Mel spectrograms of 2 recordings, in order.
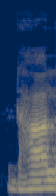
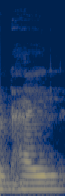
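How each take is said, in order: First: Said in the usual way. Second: "ढाइल" with an i glide before the l; Nagpuri epenthesis. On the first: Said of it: "है तो ढाइल". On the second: Shown as a demonstration. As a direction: say dhaa-il for "ढाइल". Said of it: "अपनी ही ती". ("ढाइल" में ल से पहले इ जोड़ें)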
